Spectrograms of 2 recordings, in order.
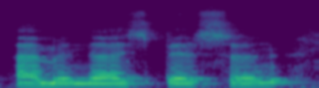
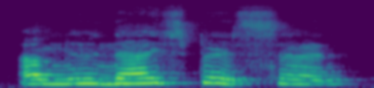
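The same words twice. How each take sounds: First: Low voice slipping in. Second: Pitched up, sweet and friendly; high nice voice. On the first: Host's nice claim slips into a low soft evil voice. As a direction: lower and softer, the old evil voice creeping back. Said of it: "Who changed my voice?". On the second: Host claims he is a nice person, high sweet voice. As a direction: chirp it like a harmless nice guy. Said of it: "It's my true voice". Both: Pretend.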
